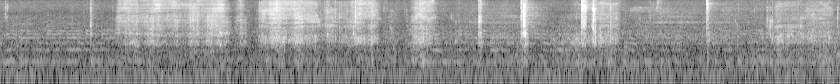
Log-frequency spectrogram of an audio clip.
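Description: Wet chewing and lip smacking of cooked snake meat being bitten and eaten, with several sharp smacks in the second half. A steady insect buzz hums underneath.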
